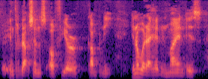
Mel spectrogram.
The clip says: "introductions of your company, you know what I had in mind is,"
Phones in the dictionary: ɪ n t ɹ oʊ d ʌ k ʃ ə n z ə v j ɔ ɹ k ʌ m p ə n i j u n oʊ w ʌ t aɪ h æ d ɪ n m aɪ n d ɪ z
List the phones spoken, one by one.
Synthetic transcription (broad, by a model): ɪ n t ɹ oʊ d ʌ k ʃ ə n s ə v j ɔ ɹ k ʌ m p ə n i j u n oʊ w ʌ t aɪ h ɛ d ɪ n m aɪ n d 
